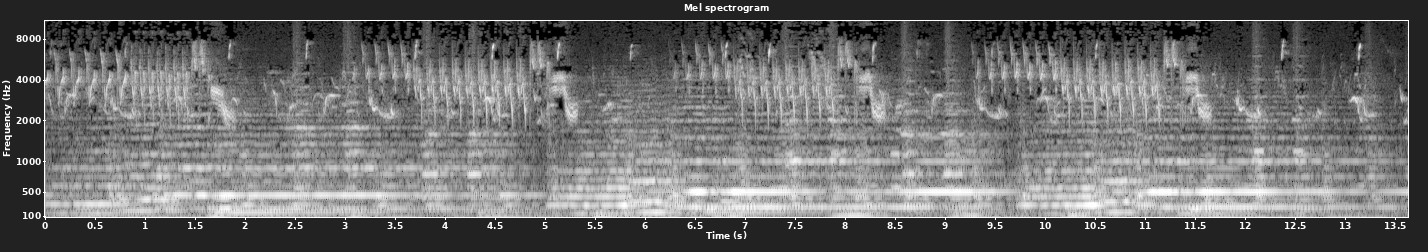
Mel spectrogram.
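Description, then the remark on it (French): A dense chorus of birdsong, with many birds chirping and trilling at once in repeating bursts, layered over a steady, sustained tonal backdrop. No one speaks. “Elle vogue majestueuse au milieu d'une grande symphonie d'oiseaux.”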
